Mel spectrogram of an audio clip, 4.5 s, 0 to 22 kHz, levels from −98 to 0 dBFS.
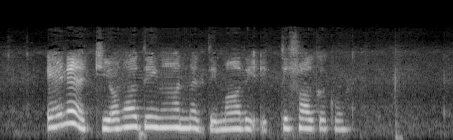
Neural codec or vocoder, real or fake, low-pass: codec, 24 kHz, 0.9 kbps, WavTokenizer, medium speech release version 2; fake; 10.8 kHz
